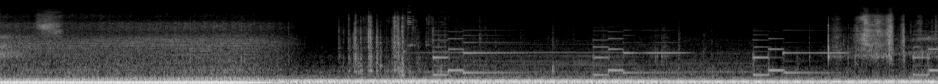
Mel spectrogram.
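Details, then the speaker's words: 2014 Ford Raptor that cranked but would not start with no check-engine light, after replacing fuel pump fuse 27: deep, even idle rumble holding steady with no misses or knocks; running normally. "okay guys well she looks like she's purring like she normally is"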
